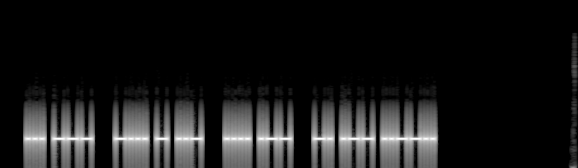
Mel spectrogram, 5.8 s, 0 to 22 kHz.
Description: Morse code, heard as a keyed tone, about 34 wpm, 700 Hz. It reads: SO BTU HW NW?
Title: Common QSO Phrases 35wpm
